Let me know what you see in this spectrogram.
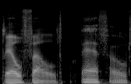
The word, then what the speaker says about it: Bielefeld: Bielefeld, thank you.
